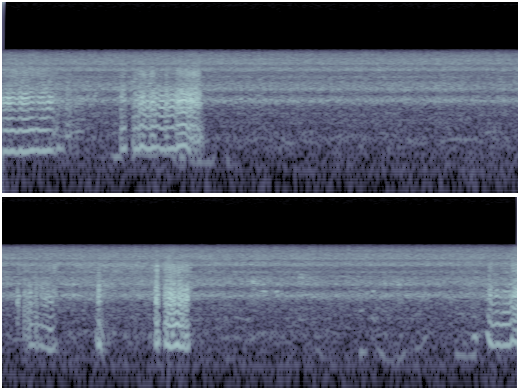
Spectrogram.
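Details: A sleeping Shih Tzu snores in a few short, voiced, rumbling bursts, separated by long quiet stretches of room hiss.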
